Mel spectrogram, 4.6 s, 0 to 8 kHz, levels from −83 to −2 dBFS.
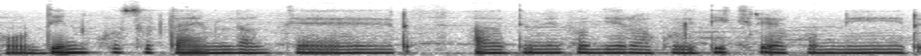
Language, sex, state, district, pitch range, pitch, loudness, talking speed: Rajasthani, female, Rajasthan, Churu, 180-190 Hz, 185 Hz, -18 LUFS, 170 wpm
